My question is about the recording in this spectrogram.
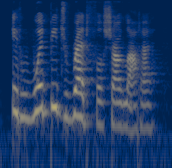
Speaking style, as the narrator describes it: said Anne firmly

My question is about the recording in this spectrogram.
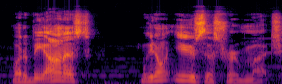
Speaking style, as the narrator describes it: he replied

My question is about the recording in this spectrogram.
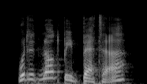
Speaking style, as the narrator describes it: he said a little sharply

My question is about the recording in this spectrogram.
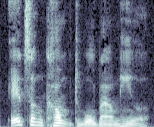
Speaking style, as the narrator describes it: Komori muttered

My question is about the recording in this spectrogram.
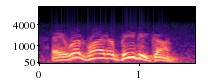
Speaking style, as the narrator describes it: Horrified, I heard myself blurt before I could stop

